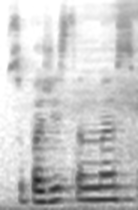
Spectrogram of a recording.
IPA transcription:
sʊ pɐˈʒʲiːstɐmɜs

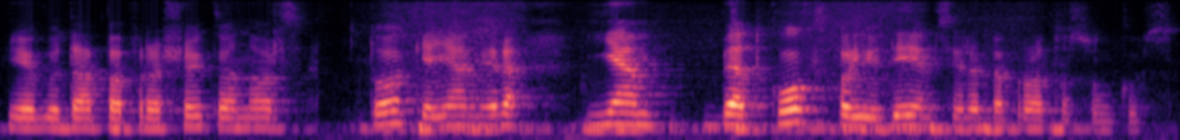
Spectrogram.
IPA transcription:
ˈjɛɪɡʊ ˈdɐ pɐprɐˈʃɐɪ ˈkɑː ˈnoːrs ˈtoːkʲɛ ˈjɛm iːˈrɐ ˈjɛm bʲɛt ˈkoːks pɐjʊˈdʲeːjɪms ˈiːrɐ bʲɛ ˈproːtɐ sʊŋˈkʊs

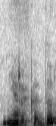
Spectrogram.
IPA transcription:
ˈnʲeːrɐ kɐˈdʊ

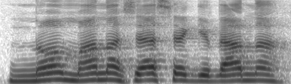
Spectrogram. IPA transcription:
ˈnʊ ˈmɑːnɐ ˈsʲæsʲɛ ɡʲɪˈʋʲænɐ

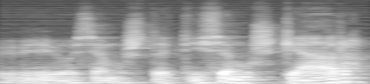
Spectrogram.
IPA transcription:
ʒʲʋʲɛˈjuɔsʲɛm ʊʃstɐˈtʲiːˌsʲɛm ʊʃ ˈkʲæːrɐ

